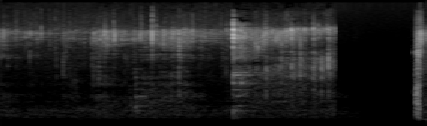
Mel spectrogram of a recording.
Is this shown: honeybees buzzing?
no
